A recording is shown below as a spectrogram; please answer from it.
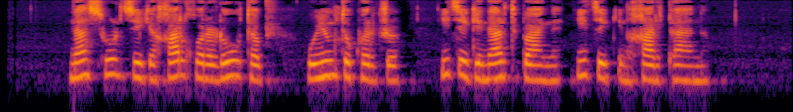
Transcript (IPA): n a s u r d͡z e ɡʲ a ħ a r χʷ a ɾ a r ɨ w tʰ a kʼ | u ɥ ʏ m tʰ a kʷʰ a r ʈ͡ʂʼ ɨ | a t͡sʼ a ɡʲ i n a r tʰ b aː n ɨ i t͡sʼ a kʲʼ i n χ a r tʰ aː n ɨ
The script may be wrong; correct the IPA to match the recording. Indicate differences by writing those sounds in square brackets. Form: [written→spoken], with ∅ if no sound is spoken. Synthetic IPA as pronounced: n a s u r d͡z e ɡʲ a [ħ→χ] a r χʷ a ɾ a r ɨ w tʰ a [kʼ→pʼ] | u ɥ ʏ m tʰ a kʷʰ a r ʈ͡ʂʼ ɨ | [a→i] t͡sʼ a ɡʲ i n a r tʰ b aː n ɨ i t͡sʼ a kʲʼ i n χ a r tʰ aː n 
